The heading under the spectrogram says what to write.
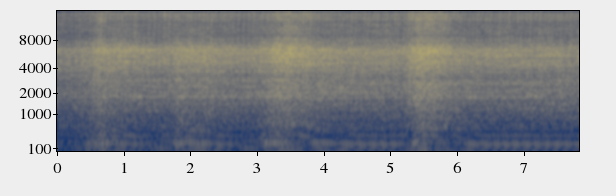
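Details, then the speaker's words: Toyota Avanza petrol engine at idle after start-up, owner reports high fuel use, fuel smell, shaking and no power: uneven, lumpy, rocking beat with a cylinder dropping out, misfire suspected from weak or dead ignition. "Oke seperti ini suaranya sobat ya Jadi bisa kemungkinan ini ada dari pengapian yang kurang setrum atau pengapian yang sudah mati"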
